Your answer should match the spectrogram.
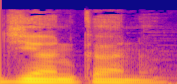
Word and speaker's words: Giancana: Sam Giancana.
